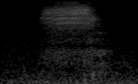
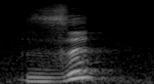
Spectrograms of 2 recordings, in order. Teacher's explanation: 무성음 S와 짝을 이루는 자음은 바로 알파벳 Z입니다. Z에서 소리만 빼면 돼요.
